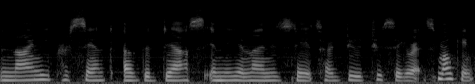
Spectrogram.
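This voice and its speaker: Moderately paced and medium-pitched, a woman talks in a plain, everyday voice. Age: 60s. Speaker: smoking cessation counselor and hypnotist. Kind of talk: TV interview.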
